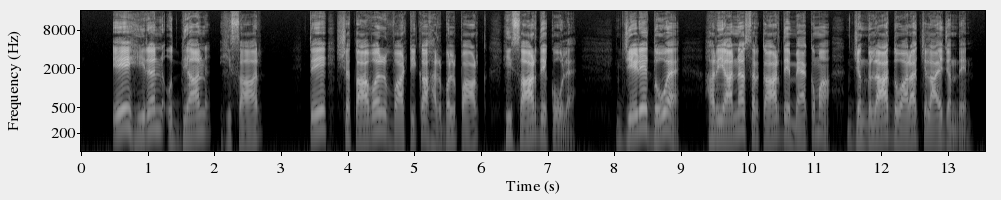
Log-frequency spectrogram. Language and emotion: Dogri, neutral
